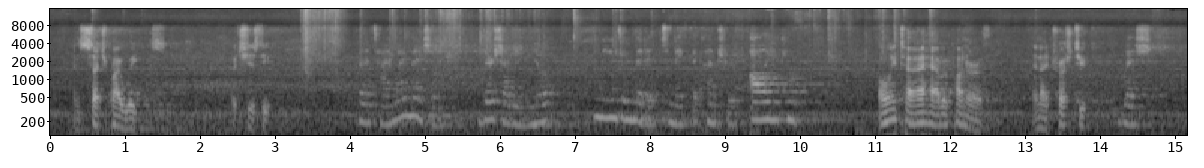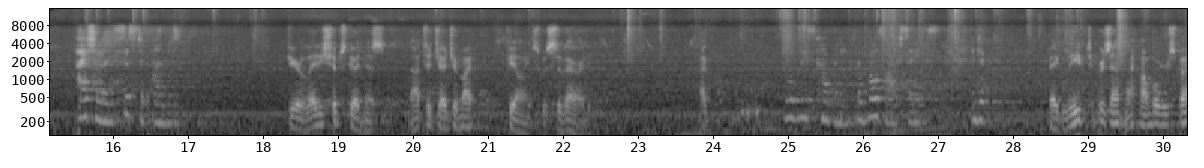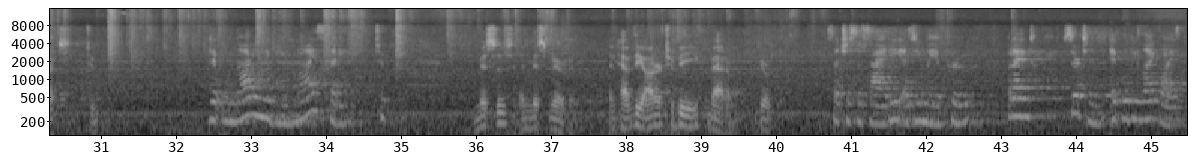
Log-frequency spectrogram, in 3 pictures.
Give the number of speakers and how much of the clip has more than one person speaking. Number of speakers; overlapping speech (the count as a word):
two, no overlap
